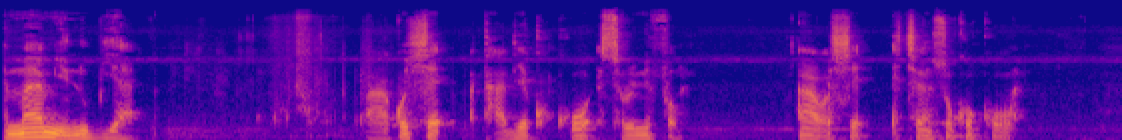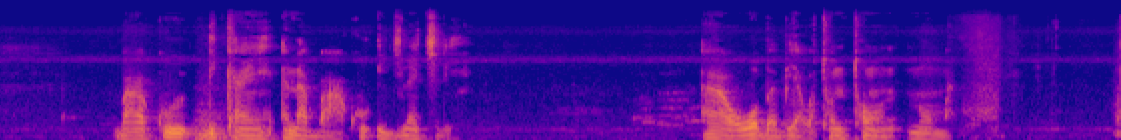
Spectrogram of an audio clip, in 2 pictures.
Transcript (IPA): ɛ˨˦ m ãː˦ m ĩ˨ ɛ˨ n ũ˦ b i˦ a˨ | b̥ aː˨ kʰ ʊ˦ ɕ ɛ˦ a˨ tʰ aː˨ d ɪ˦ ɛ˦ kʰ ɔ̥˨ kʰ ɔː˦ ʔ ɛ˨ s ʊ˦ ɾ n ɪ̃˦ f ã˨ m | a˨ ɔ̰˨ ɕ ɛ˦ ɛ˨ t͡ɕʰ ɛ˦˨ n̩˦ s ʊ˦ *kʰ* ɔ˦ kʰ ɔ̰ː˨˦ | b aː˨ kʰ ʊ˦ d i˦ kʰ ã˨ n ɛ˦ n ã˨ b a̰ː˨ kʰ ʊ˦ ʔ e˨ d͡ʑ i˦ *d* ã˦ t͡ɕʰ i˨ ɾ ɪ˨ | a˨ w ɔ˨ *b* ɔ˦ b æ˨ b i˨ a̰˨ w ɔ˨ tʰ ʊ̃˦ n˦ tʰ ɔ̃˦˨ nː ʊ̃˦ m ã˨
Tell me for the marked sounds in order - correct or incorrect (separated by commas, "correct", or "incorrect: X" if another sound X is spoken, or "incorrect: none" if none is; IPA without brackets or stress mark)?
correct, incorrect: n, incorrect: w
